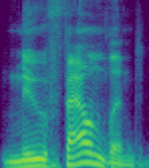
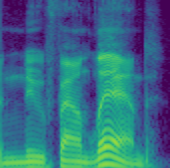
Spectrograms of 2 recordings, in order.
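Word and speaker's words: Newfoundland: no no no no it's a New Foundland dog with emphasis on the last syllable a of course disagreed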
